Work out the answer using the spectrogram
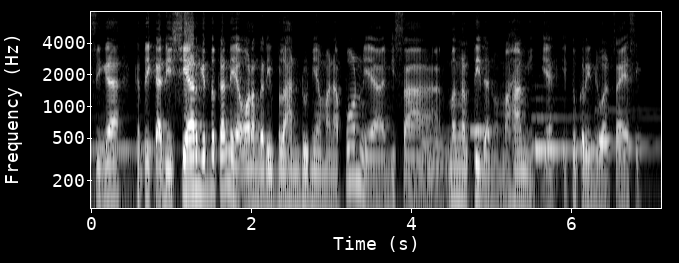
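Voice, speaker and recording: Over music in the background, a man at a medium pitch talks at a very fast pace with lively intonation and hardly any pauses. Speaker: pastor and live Bible talk host. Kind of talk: casual Bible teaching livestream, closing appeal.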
